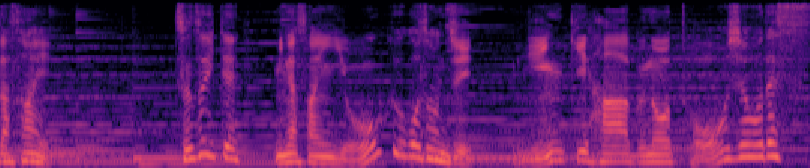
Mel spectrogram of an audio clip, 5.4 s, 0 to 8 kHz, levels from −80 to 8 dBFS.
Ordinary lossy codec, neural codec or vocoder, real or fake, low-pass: none; none; real; 7.2 kHz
